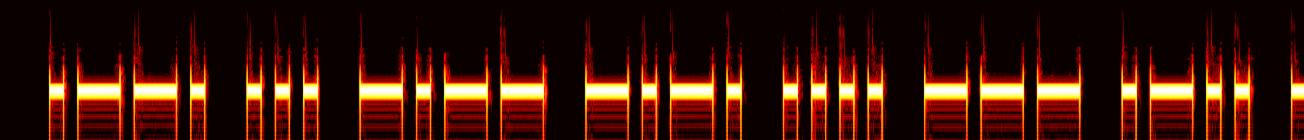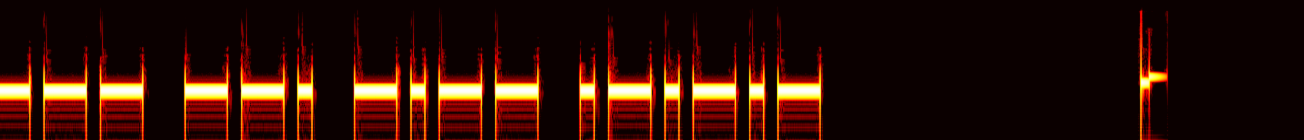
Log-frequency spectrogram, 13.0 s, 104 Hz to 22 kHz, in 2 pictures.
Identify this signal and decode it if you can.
Morse code, heard as a keyed tone, about 17 wpm, 700 Hz. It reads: PSYCHOLOGY.
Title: Sentences from Top 1400 Words 17wpm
